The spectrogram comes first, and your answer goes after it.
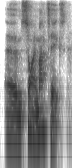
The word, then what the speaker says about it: cymatics: look at the subject cymatics which is spelt weirdly for a dyslexic man with a k' it sounds like an S I know but K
